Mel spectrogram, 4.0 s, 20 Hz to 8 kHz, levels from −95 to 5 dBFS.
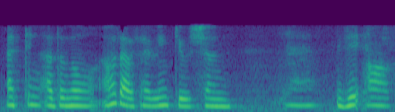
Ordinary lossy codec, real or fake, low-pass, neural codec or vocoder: AAC, 16 kbps; fake; 7.2 kHz; codec, 16 kHz, 0.8 kbps, ZipCodec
